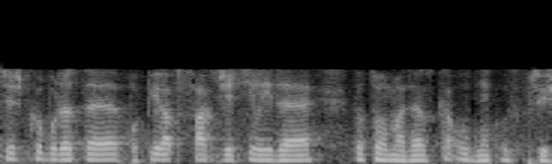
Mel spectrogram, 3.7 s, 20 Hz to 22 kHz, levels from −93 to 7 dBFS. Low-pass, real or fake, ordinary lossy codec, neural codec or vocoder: 7.2 kHz; fake; AAC, 16 kbps; codec, 16 kHz, 1 kbps, X-Codec, HuBERT features, trained on LibriSpeech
